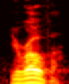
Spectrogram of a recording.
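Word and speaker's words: Jourová: Vera Jourova, is that how you pronounce that? Has been obviously one of the leaders in formulating the Privacy Shield. She'll be Jourova.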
